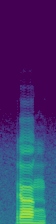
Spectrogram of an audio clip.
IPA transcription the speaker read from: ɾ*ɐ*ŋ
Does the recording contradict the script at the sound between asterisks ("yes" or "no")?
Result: no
